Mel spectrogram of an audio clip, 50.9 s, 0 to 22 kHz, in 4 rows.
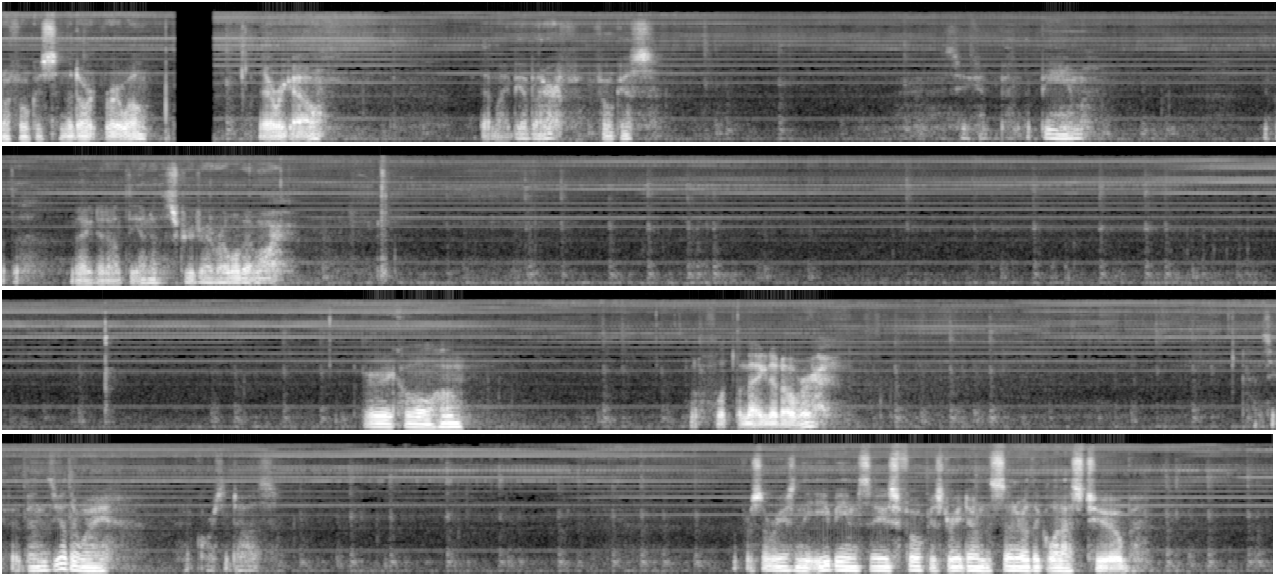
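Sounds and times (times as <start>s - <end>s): faint high whine: 0.0s - 50.9s
steady low hum: 0.0s - 50.9s.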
